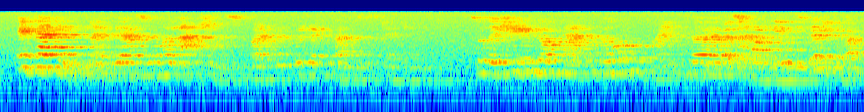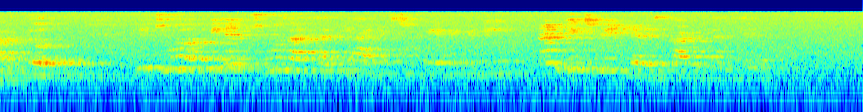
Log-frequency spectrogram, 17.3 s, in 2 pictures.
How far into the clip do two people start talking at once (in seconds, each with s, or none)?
6.9 s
